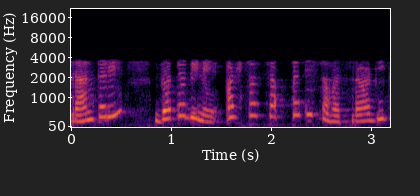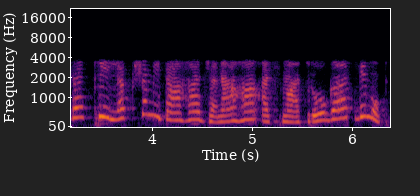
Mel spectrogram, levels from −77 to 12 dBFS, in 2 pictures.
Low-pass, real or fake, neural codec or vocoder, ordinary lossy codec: 3.6 kHz; fake; codec, 44.1 kHz, 2.6 kbps, SNAC; Opus, 16 kbps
